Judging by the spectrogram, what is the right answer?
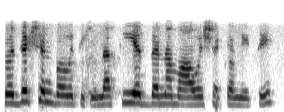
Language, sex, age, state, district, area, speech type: Sanskrit, female, 45-60, Karnataka, Dakshina Kannada, urban, conversation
